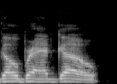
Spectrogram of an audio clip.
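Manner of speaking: put-on screaming, cheering fan voice. Retelling the moment of switching from commentator to fan: imitating a fan's scream. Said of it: "switch from commentator to fan and scream".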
